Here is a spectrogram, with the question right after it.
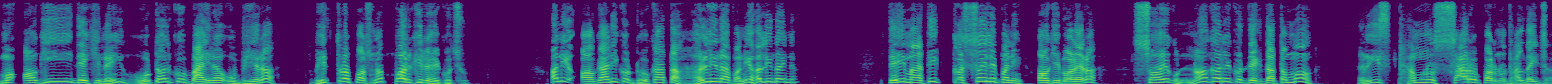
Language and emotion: Nepali, angry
